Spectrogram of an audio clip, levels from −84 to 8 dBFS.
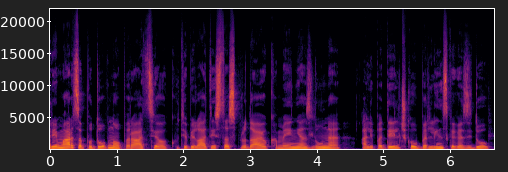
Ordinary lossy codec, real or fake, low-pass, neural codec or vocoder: none; fake; none; vocoder, 44.1 kHz, 128 mel bands every 512 samples, BigVGAN v2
